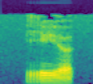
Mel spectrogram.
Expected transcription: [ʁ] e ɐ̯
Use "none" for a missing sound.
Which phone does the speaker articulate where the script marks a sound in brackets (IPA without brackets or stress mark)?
r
